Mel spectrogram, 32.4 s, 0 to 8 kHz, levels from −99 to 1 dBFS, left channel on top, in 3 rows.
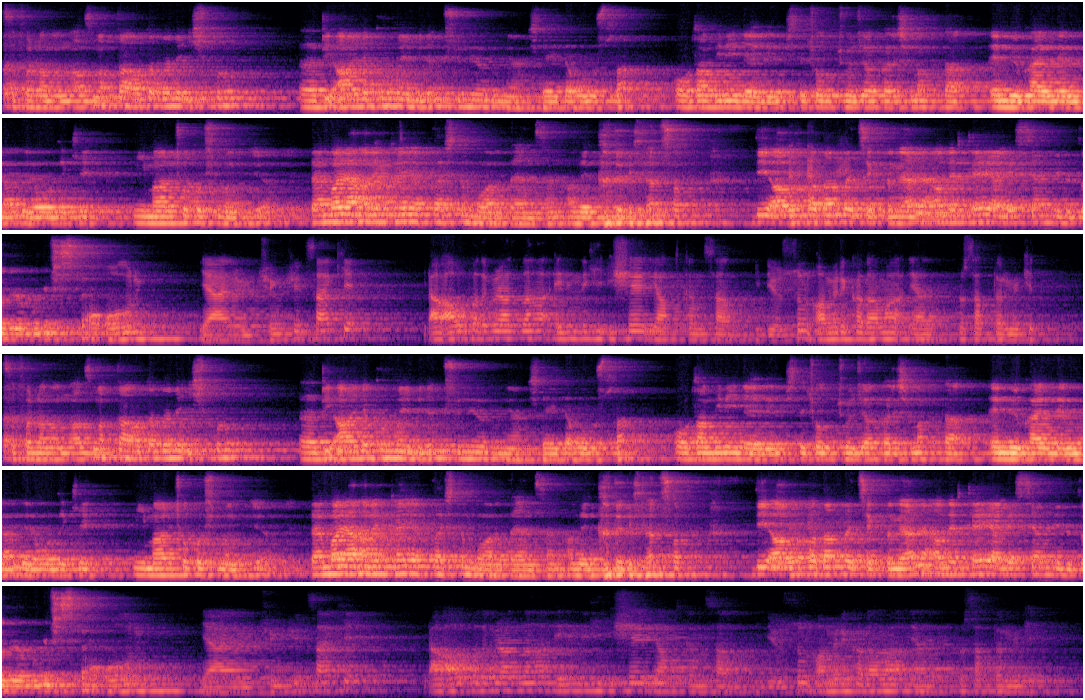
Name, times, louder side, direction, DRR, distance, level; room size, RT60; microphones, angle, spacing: voice 1, 0.0-2.4 3.0-6.3 6.7-11.7 12.1-13.5 13.9-17.6 17.9-18.0 18.3-22.5, equal, 15° right, 1 dB, 0.5 m, -21 dB
voice 2, 18.7-19.3 22.4-23.3 23.6-25.2 25.8-31.9, left 4 dB, 90° left, 7 dB, 0.4 m, -33 dB
4.9 x 4.5 x 5.4 m, 2.2 s
head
